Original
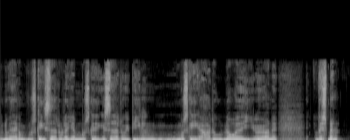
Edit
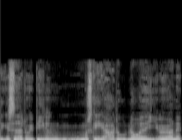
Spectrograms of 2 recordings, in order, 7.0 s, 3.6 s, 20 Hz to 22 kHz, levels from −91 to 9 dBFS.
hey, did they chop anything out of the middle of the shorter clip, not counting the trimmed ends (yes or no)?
no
